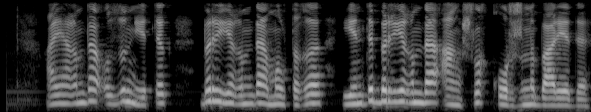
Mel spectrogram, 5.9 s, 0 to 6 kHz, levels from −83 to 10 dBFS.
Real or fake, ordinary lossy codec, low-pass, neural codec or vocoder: real; none; 5.4 kHz; none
